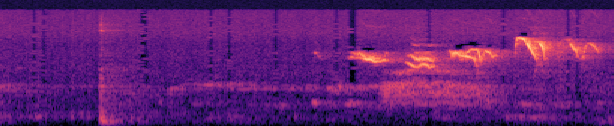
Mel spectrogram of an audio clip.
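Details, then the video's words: European robin song or subsong, a bird that sings all year round; after a quiet start and one sharp tap, a rapid string of high thin warbling notes rises and sputters toward the end over a soft steady hum. "Kızılgerdanın ötüşü /Nar bülbülü ötüşü ve alt ötüşü | European Robin song and subsong"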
